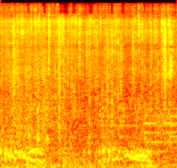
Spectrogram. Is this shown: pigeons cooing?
yes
